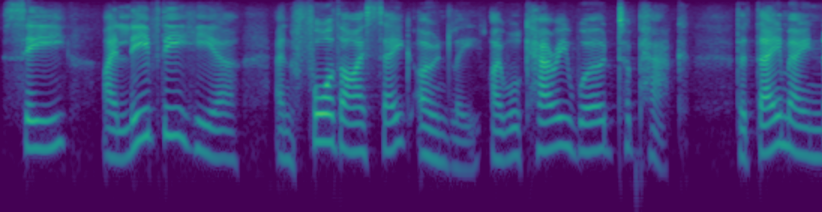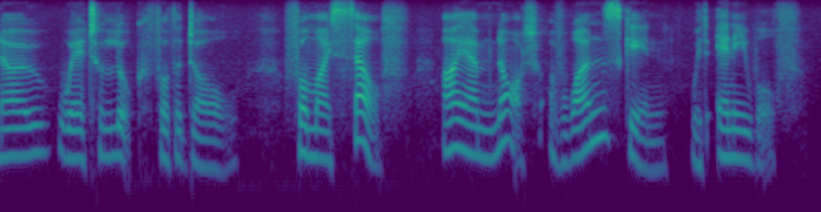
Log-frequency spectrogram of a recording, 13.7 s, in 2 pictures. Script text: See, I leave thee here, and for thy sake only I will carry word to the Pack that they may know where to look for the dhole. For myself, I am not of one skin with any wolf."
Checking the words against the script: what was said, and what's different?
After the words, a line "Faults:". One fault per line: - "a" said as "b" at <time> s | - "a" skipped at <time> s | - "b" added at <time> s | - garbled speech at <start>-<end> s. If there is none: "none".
See, I leave thee here, and for thy sake only I will carry word to Pack that they may know where to look for the dhole. For myself, I am not of one skin with any wolf."
Faults:
- "the" skipped at 5.3 s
